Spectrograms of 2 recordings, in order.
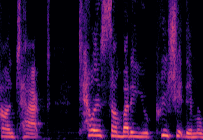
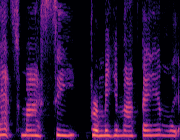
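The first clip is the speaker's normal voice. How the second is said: put-on little old lady voice; 3 semitones higher than usual. Retelling being greeted in a church pew, imitating a little old lady. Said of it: "She's like".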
